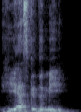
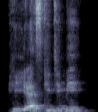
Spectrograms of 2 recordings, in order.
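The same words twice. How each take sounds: First: The ending is a voiced D sound. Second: The ending is an extra syllable, 'id'. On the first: "Vamos tentar com D. ... Meio forçado" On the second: "Vamos tentar o som de id. ... Meio forçado"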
